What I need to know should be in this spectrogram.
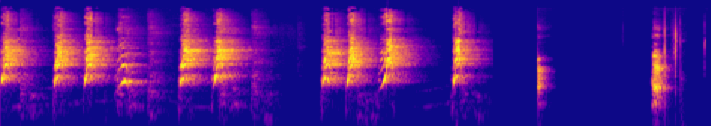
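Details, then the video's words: Dog from a funny dogs-and-puppies compilation barks loudly and repeatedly, bursts coming in quick pairs and triplets roughly every half second, then a few isolated barks trail off with gaps of silence. "Dog Barking - Funny Dogs Barking And Puppies Barking"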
